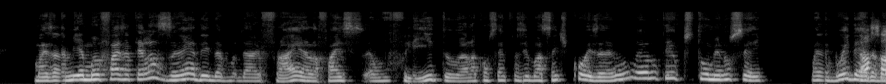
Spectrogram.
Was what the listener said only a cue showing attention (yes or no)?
no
